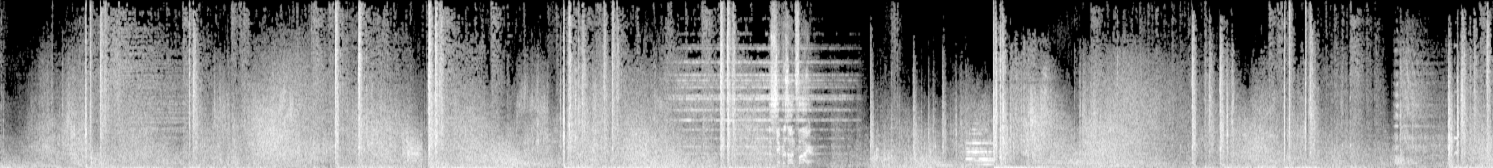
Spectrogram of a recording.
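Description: Heavy naval guns fire in loud booming blasts.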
